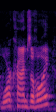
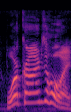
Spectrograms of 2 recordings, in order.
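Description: First: Said in the usual way. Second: Much higher, louder, slow bellowed catchphrase; loud shout. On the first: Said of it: "Thank you, [name]". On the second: Shown as a demonstration. Shouting the channel catchphrase, a loud slow bellow. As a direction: belt it out like a battle cry. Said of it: "I thought that was gonna hit my computer".

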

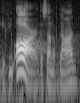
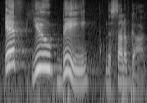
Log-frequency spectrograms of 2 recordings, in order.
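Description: First: "are" pushed up and louder; stress on ARE. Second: IF leaned on, slow and low; stress on IF. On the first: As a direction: punch "are" with a rising lift. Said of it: "where you place the emphasis". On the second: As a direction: lean hard on "If" and draw it out. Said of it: "The power to me is where you place the emphasis". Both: Shown as a demonstration.

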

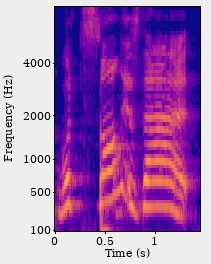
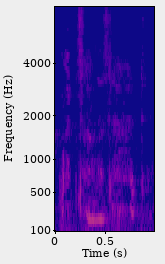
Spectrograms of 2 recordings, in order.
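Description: First: High, slow, drawn-out question; lifted voice, searching memory for a tune; puzzled question. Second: Barely audible whisper to oneself; very quiet, voiceless musing; whispered question. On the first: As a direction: wonder aloud, stretched and high. Puzzling over a half-remembered tune. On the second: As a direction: whisper it while searching your memory. Puzzling to self over tune. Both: Real, not acted.

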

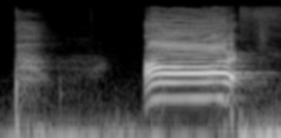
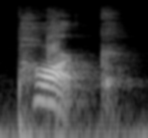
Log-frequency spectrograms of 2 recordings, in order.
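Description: First: P-ark with a stretched break before ark; split into P and ark. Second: Said in the usual way. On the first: Shown as a demonstration. Teacher splitting a word for pupils, stretched. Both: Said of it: "what about this one".

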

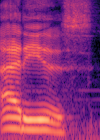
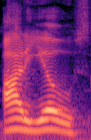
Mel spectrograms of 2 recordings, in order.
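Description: First: "Adios" misread as a squashed "AD-ees"; misread pronunciation. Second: "Adios" said "ah-dee-OHS"; Spanish pronunciation. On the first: Real, not acted. Reader stumbles on foreign farewell, "Adios" squashed to "AD-ees". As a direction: say "Adios" with a flat English A and swallowed ending. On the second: Shown as a demonstration. Reader corrects himself to Spanish, "Adios" as "ah-dee-ohs". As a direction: open A and full "ohs" ending on "Adios". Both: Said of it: "The Spanish".

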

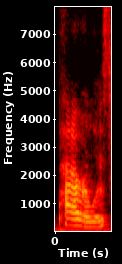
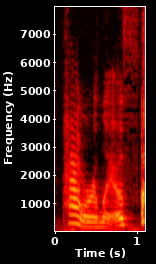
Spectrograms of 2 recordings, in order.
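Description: First: Southern Powerless, said as pʰæɹələs. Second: Said in the usual way. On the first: Shown as a demonstration. Telling viewers she said Powerless so Southern. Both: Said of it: "Y'all like how I said that so Southern?".

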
